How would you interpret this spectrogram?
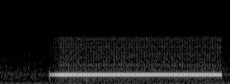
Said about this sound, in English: And, that sounds like Bernie S.'s phone. Sounds like Bernie S.'s phone to me.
